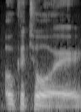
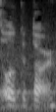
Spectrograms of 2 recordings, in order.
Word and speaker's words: haute couture: Pretty sure it's haute couture. Haute couture. Yeah. No, I think that's how everybody says it. Yeah, I've been saying it wrongly.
